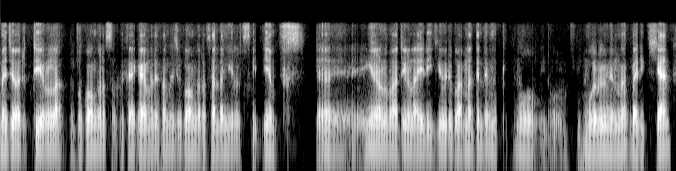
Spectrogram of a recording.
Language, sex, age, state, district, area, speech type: Malayalam, male, 30-45, Kerala, Idukki, rural, spontaneous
